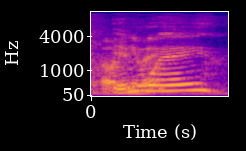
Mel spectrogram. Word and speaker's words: Inoue: Orihime Inoue.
